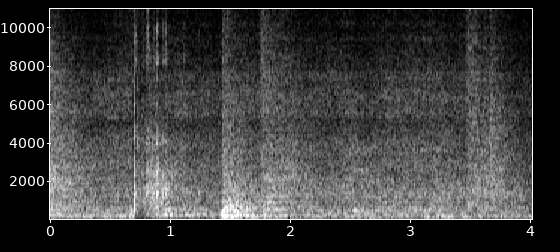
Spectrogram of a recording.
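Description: Steady room noise with one sharp knock a little under a second in.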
